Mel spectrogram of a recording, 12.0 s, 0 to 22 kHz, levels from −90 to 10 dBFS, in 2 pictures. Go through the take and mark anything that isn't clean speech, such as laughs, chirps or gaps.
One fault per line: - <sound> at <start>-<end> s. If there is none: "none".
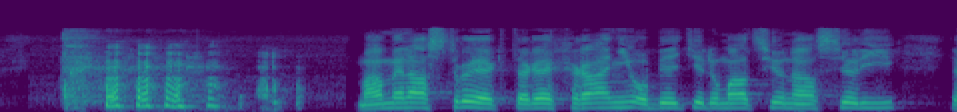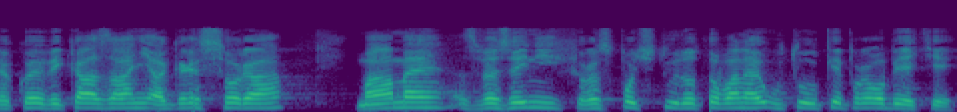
- laugh at 0.4-1.9 s
- dropout at 10.4-10.4 s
